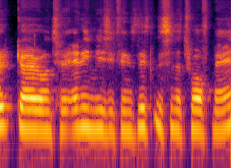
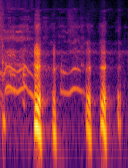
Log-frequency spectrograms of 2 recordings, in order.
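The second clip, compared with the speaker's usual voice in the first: a high, squealing burst of laughter; high giggling laugh. Real, not acted. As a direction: crack up at his own joke. Laughing at his own story.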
